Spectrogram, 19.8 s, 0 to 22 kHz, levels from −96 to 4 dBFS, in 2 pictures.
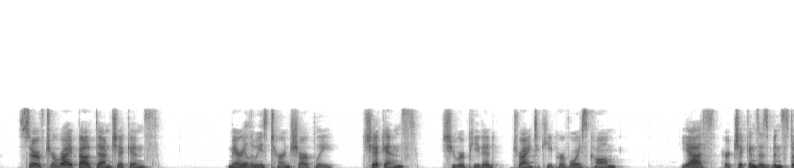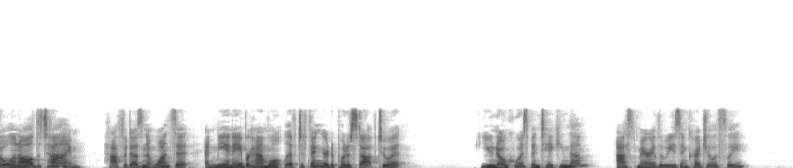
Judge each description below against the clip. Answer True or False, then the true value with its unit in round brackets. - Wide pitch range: False (3.8 semitones)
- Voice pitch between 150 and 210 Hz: False (230 Hz)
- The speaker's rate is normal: True (175 wpm)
